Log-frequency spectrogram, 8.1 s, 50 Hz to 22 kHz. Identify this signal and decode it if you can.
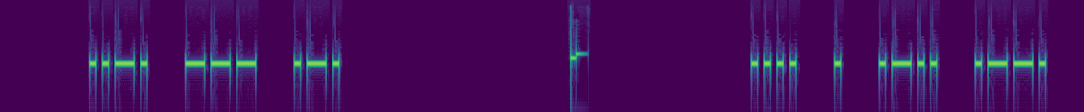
Morse code, heard as a keyed tone, about 25 wpm, spaced as for 18 wpm, 700 Hz. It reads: FOR HELP
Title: 2x Character Spacing - Top 200 Words - 25wpm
